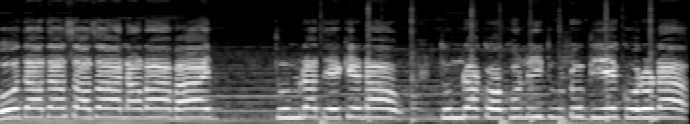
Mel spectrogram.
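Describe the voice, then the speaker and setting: A man's voice: very high voice, completely flat delivery, a little slow, pushed and bright, faint music behind, heavily acted. A man voicing an exasperated, put-upon village fisherman who complains and scolds in a Bengali fairy tale cartoon. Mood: wailing, self-pitying. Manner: complaining, scolding, plain rustic speech.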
